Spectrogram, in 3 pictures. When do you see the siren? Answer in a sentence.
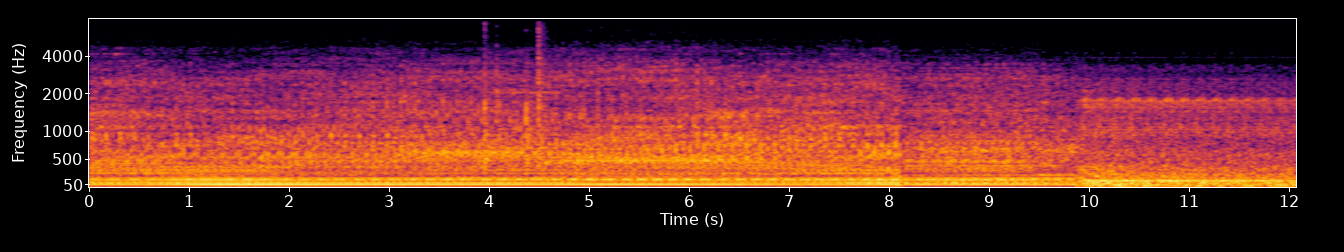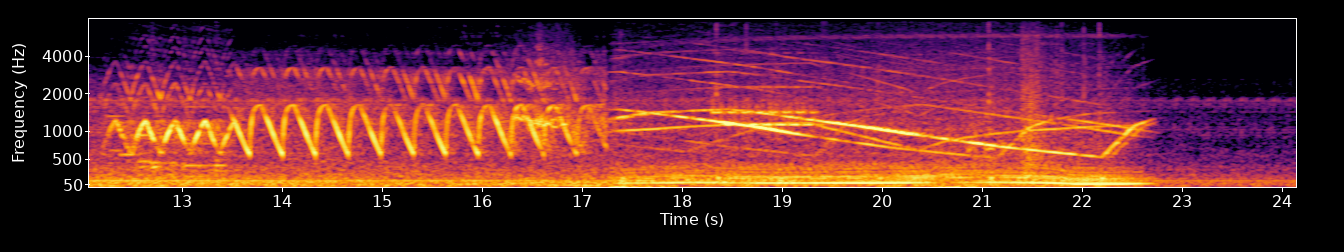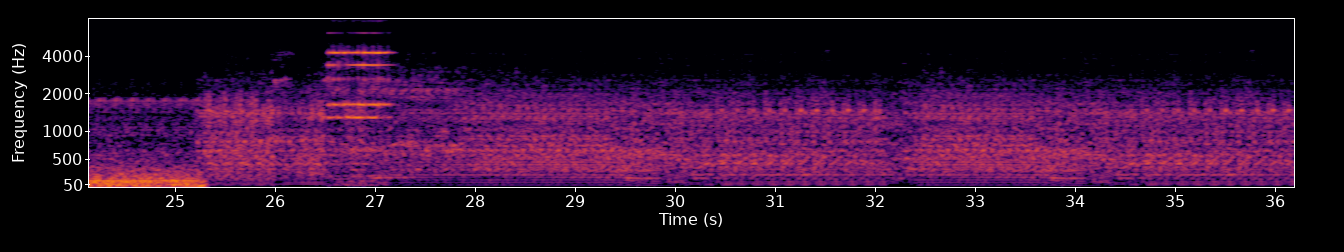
You can hear the siren from 12.2 to 22.8 s.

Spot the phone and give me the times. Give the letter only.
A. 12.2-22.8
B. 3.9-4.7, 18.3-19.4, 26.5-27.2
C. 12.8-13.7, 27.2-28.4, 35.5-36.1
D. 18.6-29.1
B.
